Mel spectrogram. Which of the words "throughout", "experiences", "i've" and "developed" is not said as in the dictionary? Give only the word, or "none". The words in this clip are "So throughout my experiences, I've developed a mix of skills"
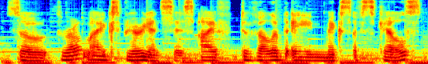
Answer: none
